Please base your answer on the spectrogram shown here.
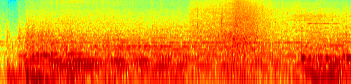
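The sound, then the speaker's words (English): Heavy rain pours during a thunderstorm while a car drives along with its wipers struggling. A steady, loud hiss of rain runs throughout beneath sustained low musical tones, swelling briefly midway. “The bright blue flashes of lightning illuminate Woodward, an ominous and imposing Gothic building. As she drives along, her wipers fail to keep the windscreen free of the relentless rain sheet.”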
